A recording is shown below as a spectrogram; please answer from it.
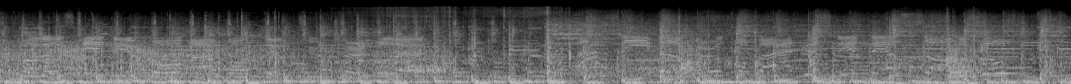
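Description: Music soundtrack with a steady beat, mixed with skateboard sounds: wheels rolling on pavement and the board's pops and landings.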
